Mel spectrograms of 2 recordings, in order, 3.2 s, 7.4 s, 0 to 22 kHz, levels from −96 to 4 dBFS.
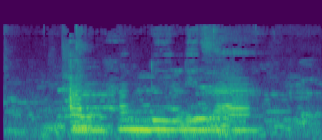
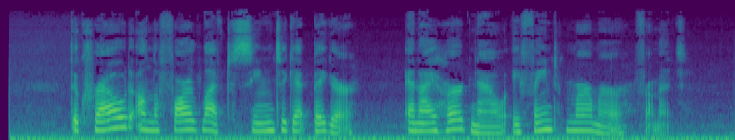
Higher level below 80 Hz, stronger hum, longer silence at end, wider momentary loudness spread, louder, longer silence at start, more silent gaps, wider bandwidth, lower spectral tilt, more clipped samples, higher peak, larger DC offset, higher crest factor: second, -54 dBFS vs -40 dBFS; neither; about the same, 0 s vs 0 s; about the same, 20 LU vs 19 LU; first, -23 LUFS vs -29 LUFS; about the same, 0.05 s vs 0.1 s; neither; second, 11.5 kHz vs 16 kHz; first, -7 dB/octave vs -5.5 dB/octave; neither; first, -6 dBFS vs -12 dBFS; neither; about the same, 16 dB vs 18 dB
